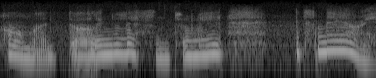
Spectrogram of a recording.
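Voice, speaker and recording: Emotional wife, muffled radio drama. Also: female voice, fairly high pitch, lively intonation, slow pace, gravelly, full character voice. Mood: tender, anxious. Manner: pleading, emotional. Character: anxious, emotional wife, tender and overwrought. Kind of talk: melodramatic 1980 radio acting. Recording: muffled noisy AM radio broadcast.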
